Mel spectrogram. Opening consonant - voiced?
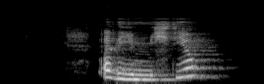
yes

